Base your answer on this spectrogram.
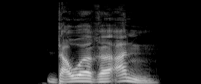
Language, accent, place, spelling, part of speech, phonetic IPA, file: German, Germany, Berlin, dauere an, verb, [ˌdaʊ̯əʁə ˈan], De-dauere an.ogg
- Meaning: inflection of andauern: 1. first-person singular present 2. first-person plural subjunctive I 3. third-person singular subjunctive I 4. singular imperative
